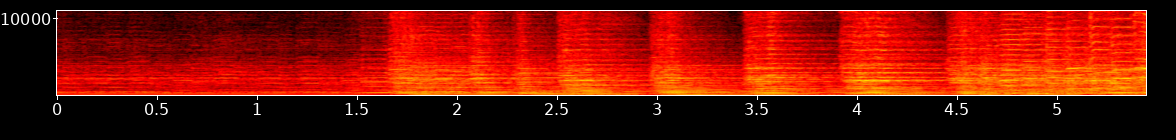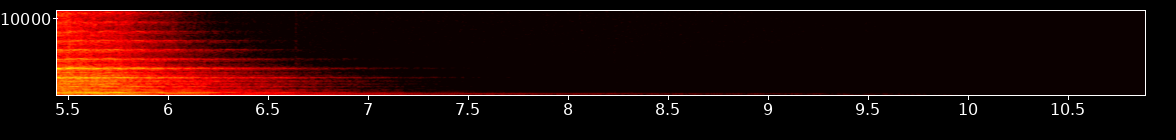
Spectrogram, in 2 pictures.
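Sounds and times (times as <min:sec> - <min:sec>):
string quartet playing a fast finale in D major: 0:00.0 - 0:07.0.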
